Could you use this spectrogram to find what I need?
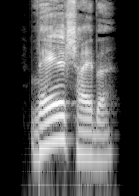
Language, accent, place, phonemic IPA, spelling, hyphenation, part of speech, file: German, Germany, Berlin, /ˈvɛːlˌʃaɪ̯bə/, Wählscheibe, Wähl‧schei‧be, noun, De-Wählscheibe.ogg
- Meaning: rotary dial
